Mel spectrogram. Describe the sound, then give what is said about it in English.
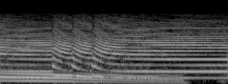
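A loud, blaring air horn sounds in one sustained blast that wavers and bends in pitch before cutting off, piercing with no one talking. “Air horns for Jason Jones just because.”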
